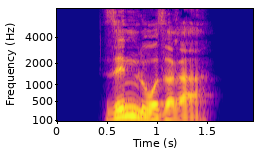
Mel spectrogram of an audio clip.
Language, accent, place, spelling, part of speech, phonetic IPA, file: German, Germany, Berlin, sinnloserer, adjective, [ˈzɪnloːzəʁɐ], De-sinnloserer.ogg
- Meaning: inflection of sinnlos: 1. strong/mixed nominative masculine singular comparative degree 2. strong genitive/dative feminine singular comparative degree 3. strong genitive plural comparative degree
